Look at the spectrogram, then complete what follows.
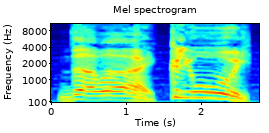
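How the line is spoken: Shrill shout. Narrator (Russian): визгливо крикнул Чиж

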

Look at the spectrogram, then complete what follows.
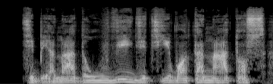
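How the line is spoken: Hoarse. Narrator (Russian): хрипит он

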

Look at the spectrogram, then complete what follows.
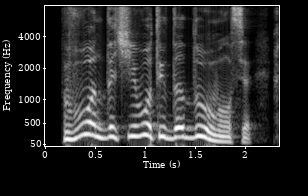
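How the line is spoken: Chuckling. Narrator (Russian): хохотнул Иван

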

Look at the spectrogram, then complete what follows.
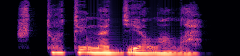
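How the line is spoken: Whispered. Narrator (Russian): прошептала она

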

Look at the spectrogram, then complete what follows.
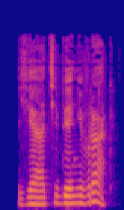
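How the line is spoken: Soft, insistent, chesty voice. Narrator (Russian): мягко, но настойчиво сказала она, и вновь грудные нотки

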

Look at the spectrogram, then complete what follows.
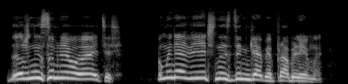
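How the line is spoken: Chuckling. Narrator (Russian): хохотнул он

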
